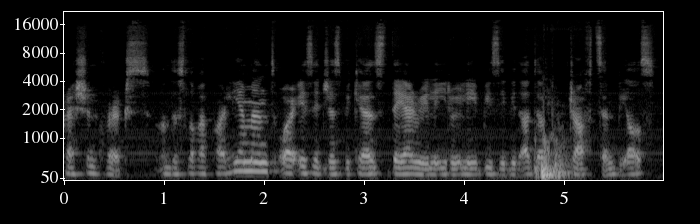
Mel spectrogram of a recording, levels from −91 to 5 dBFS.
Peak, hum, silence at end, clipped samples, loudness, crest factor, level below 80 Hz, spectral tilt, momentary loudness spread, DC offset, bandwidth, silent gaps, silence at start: -18 dBFS; none; 0.1 s; under 0.1%; -39 LUFS; 20 dB; -58 dBFS; -5 dB/octave; 10 LU; under 0.1%; 18 kHz; none; 0 s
